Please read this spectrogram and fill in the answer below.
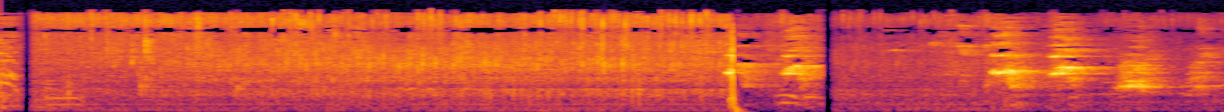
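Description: Blended chilli-tomato sauce sizzling as it hits hot oil in a wok: a steady hiss that cuts off abruptly about three and a half seconds in. A few short pitched calls follow near the end.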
